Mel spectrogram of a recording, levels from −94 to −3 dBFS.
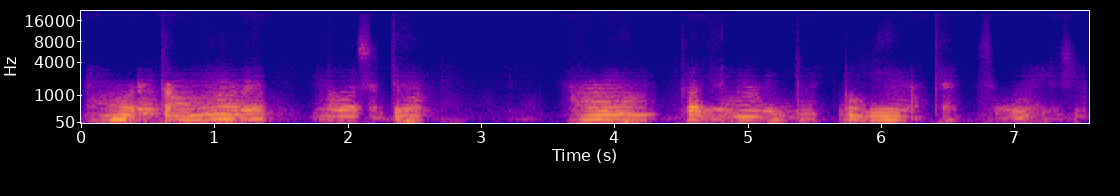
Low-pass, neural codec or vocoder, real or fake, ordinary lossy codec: none; codec, 44.1 kHz, 0.9 kbps, DAC; fake; none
